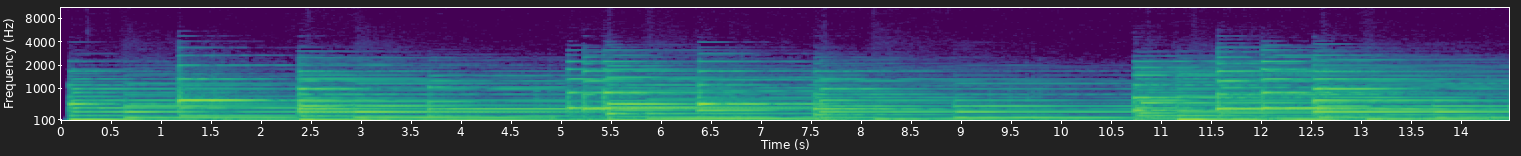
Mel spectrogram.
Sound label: instrumental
